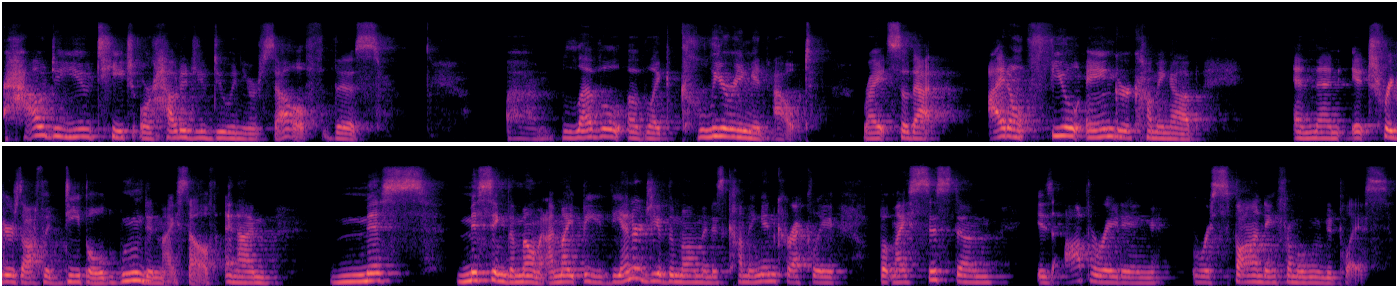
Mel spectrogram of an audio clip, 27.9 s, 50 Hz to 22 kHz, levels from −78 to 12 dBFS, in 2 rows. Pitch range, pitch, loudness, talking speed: 160-205 Hz, 175 Hz, -24 LUFS, 145 wpm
